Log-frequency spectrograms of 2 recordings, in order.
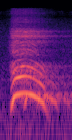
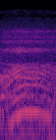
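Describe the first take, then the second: First: The shout is loud and high-pitched. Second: The shout is soft and restrained.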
